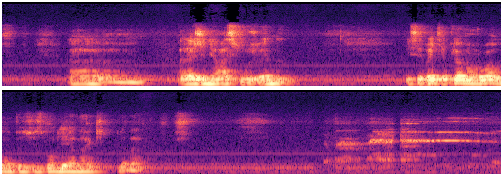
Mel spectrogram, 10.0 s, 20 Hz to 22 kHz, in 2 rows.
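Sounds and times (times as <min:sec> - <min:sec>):
speech: 0:00.7 - 0:01.2, 0:01.8 - 0:03.0, 0:04.0 - 0:06.9
rooster crowing: 0:08.2 - 0:09.9.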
